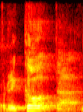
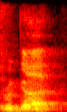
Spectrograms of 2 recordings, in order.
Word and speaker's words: ricotta: And I know that in proper Italian, it's pronounced ricotta. Yeah, ricotta. Yeah, right. But she says, "Oh no, it's rigat."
